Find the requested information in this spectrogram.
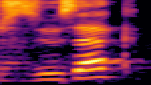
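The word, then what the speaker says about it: Žižek: There's a term from historians whose name I'm going to mispronounce. It's Slavoj Zizek.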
